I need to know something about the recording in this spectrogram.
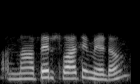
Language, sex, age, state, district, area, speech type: Telugu, female, 18-30, Telangana, Khammam, urban, conversation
